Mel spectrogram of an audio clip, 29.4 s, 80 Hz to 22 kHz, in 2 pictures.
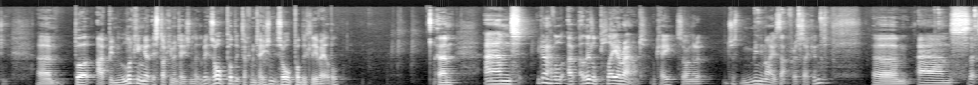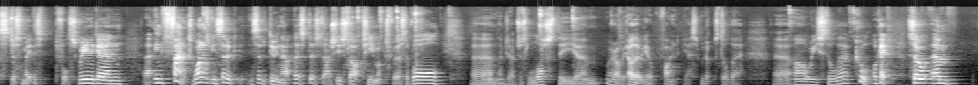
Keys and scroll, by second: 12.2 alt+super+f, 14.7 alt+super+f, 17.7 ctrl+d, 19.5-21.0 typing, 23.2 alt+super+Left.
